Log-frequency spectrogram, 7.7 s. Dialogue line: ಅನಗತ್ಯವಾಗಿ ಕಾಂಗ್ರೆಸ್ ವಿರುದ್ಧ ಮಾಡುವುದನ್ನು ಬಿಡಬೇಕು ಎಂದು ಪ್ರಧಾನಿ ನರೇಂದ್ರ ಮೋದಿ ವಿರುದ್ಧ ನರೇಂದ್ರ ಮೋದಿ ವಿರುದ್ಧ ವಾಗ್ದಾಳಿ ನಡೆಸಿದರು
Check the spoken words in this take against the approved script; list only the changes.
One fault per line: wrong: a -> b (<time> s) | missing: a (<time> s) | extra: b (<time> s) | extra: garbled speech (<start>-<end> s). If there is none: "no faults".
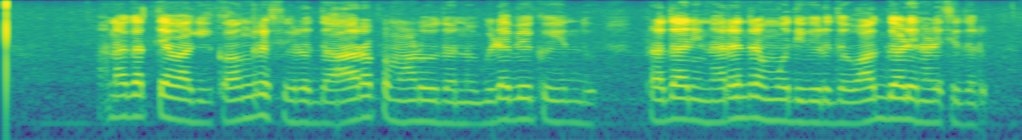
extra: ಆರೋಪ (2.6 s)
missing: ನರೇಂದ್ರ ಮೋದಿ ವಿರುದ್ಧ (6.4 s)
